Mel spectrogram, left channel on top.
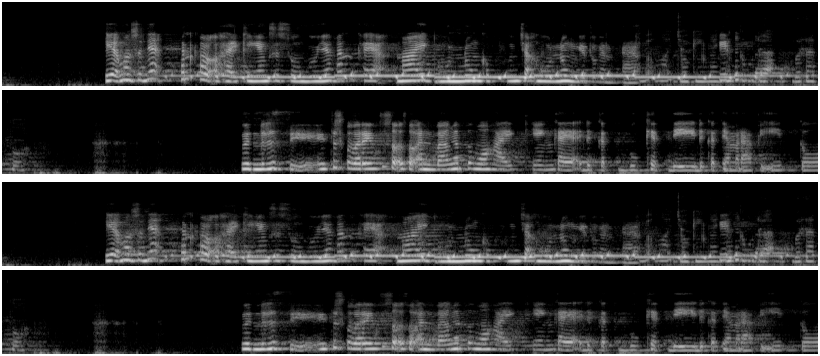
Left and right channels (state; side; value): normal; both; correlation 0.59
